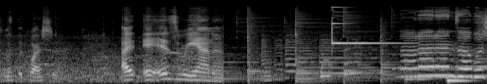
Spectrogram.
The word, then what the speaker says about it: Rihanna: It is Rihanna.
